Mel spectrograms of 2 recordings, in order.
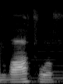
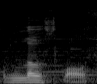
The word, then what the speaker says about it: Loathwolf: Maybe he just like teleports into like the Lothwolf world, sets the clothing down, and then comes back as the Also, I I realized I've been saying it wrong. Uh, it's loathwolf.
